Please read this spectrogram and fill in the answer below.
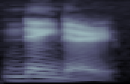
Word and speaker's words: NeNe: That should not be confused with the cast member of The Real Housewives of Atlanta who pronounces her name Nene, Meredith tells me.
